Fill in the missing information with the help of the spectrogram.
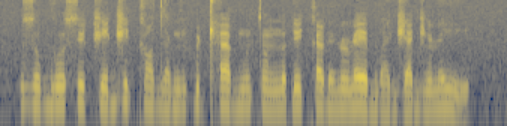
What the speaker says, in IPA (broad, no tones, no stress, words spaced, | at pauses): zuɡu syt͡ʃi d͡ʒikɑ̤ dæ̤ɡẽk͡piʈʰæ bũtõŋɯɗi kæɽi̤ɳũɽe bwæ̤d͡ʒæd͡ʒẽɳi̤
